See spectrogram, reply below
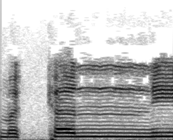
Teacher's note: الكلمة الثانية مكنني، من قوله تعالى: قال ما مكنني فيه ربي بالكهف، فإن أصلها مكنني بنونين، وقد قرأ حفص بإدغام النون الأولى في الثانية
